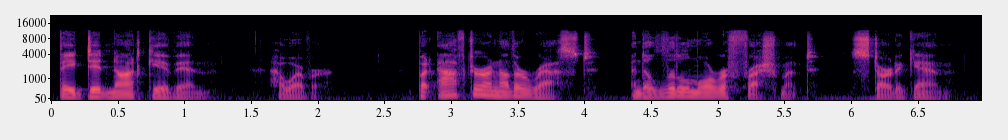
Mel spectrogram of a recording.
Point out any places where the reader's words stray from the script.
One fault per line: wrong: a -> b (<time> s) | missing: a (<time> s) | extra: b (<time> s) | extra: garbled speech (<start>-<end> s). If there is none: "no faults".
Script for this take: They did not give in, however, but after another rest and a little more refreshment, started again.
wrong: started -> start (6.0 s)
